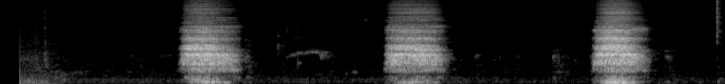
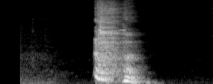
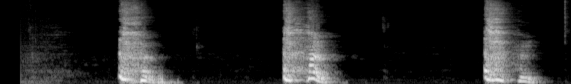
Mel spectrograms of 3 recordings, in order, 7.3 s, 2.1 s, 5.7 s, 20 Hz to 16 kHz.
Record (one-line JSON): {"exhalation_length": "7.3 s", "exhalation_amplitude": 19798, "exhalation_signal_mean_std_ratio": 0.38, "cough_length": "2.1 s", "cough_amplitude": 28528, "cough_signal_mean_std_ratio": 0.36, "three_cough_length": "5.7 s", "three_cough_amplitude": 29758, "three_cough_signal_mean_std_ratio": 0.38, "survey_phase": "beta (2021-08-13 to 2022-03-07)", "age": "65+", "gender": "Male", "wearing_mask": "No", "symptom_none": true, "smoker_status": "Never smoked", "respiratory_condition_asthma": false, "respiratory_condition_other": false, "recruitment_source": "REACT", "submission_delay": "1 day", "covid_test_result": "Negative", "covid_test_method": "RT-qPCR"}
